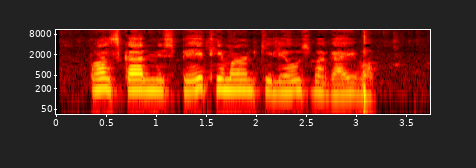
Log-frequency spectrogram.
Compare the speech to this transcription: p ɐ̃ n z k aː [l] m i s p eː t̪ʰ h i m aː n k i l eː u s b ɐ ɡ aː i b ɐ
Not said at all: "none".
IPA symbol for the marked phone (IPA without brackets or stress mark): l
